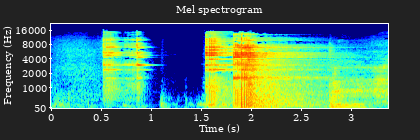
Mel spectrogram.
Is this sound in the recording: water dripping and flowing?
no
